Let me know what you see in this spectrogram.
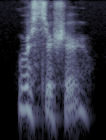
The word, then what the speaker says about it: Worcestershire: W-O-R-C-E-S-T-E-R-S-H-I-R-E. – Worcester. – What about the S-H-I-R-E at the end? – There's a sheer at the end. – Worcestershire. Worcestershire. – Did you listen? – That is correct. Worcestershire.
